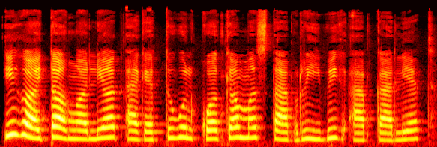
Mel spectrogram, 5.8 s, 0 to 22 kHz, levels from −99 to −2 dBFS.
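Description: No technical faults can be heard anywhere in the speech.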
